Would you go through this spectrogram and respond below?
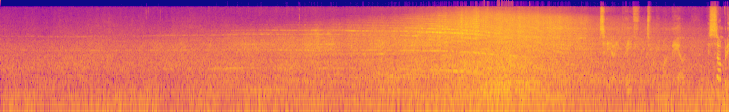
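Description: An airliner at London Heathrow Airport during Storm Kathleen, its engines roaring loudly and steadily with wind, building to a peak near the middle and easing slightly toward the end, with talk over it.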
